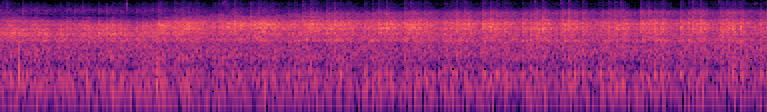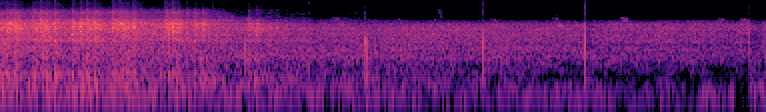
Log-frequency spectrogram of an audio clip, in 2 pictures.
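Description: Passenger train running past, with a steady rumble and rail noise from its wheels. About ten seconds in the noise drops away to a fainter rumble with a few sharp clicks.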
